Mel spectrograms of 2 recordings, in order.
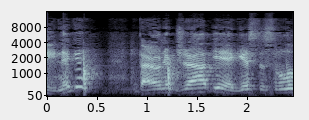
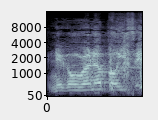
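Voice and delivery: normal talking voice

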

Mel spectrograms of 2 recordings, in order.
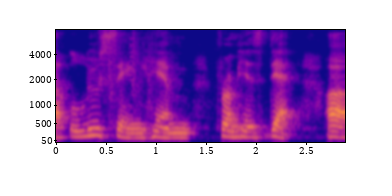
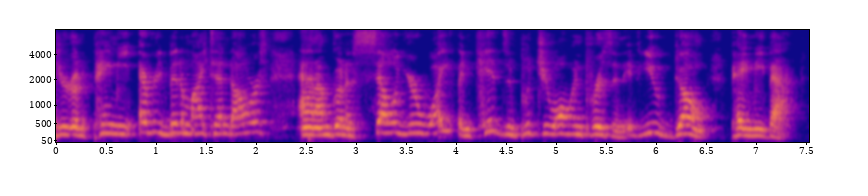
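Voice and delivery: higher-pitched, hammed-up angry demand; acted violent threat; 4 semitones higher than usual. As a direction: threaten like an angry creditor in a retold parable. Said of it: "got violent, began to choke him".

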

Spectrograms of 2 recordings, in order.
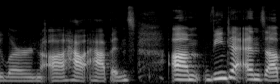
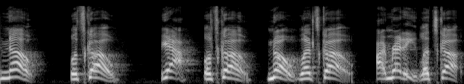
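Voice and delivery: loud, pushy let's go; impatient insistence; 3 semitones higher, 7 dB louder than usual. Retold or imitated. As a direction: brush him off and push on. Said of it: "she's just like".

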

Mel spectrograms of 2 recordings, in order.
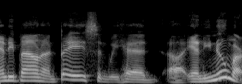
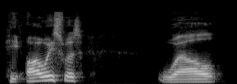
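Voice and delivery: ordinary talk, nothing marked

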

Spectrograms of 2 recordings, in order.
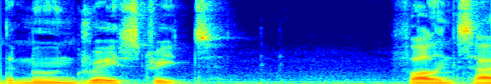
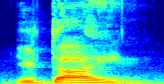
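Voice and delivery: loud, higher-pitched cry of alarm; raised voice, pitch jumping up; screamed outcry; 5 semitones higher, 7 dB louder than usual. A narrator's reading. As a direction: cry it out in sudden horror. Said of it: "he screamed".

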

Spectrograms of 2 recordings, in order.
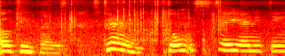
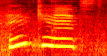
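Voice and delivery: put-on higher-pitched call to the kids; 7 semitones higher than usual. Parent summoning the kids, calling out. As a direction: call the kids over brightly.

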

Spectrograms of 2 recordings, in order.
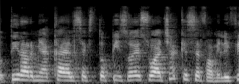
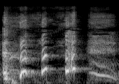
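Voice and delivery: carcajada aguda. Real, not acted. Laughs at dog story.

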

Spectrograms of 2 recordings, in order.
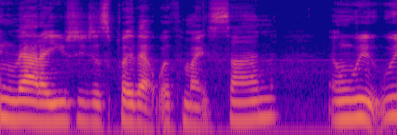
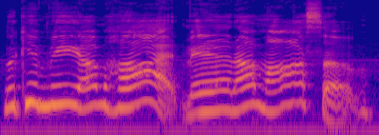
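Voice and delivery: much higher, swaggering self-praise; high mock-boastful gamer voice; cocky brag; 7 semitones higher than usual. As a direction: strut like you're the champ. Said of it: "you're like".

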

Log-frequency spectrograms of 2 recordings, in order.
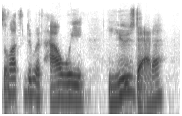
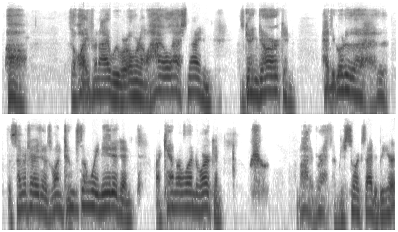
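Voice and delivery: gushing excited patron; 5 semitones higher than usual. Retold or imitated. Patron gushing to the archivist, breathless excited chatter. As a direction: rattle it off like an overexcited visitor. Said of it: "they start telling you about".

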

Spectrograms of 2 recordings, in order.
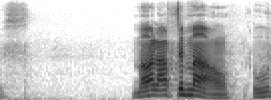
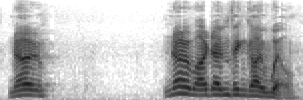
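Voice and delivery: smiling Grandad; 6 semitones higher, 8 dB louder than usual. Acted. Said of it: "said Grandad, smiling".

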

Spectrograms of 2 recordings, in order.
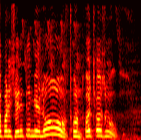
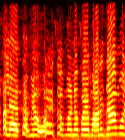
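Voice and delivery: angry complaint; 4 semitones higher, 6 dB louder than usual. Acted. Angry complaint about beating.

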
